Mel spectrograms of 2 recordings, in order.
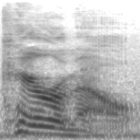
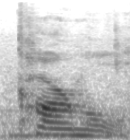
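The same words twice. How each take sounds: First: The word is said with three syllables. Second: The word is said with two syllables. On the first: The speaker calls it wrong. "It's not caramel" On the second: The speaker calls it right. "it's two syllables"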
